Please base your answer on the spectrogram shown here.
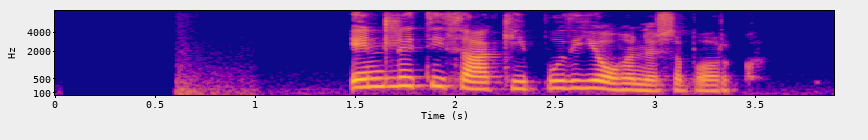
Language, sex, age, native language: Icelandic, female, 50-59, Icelandic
